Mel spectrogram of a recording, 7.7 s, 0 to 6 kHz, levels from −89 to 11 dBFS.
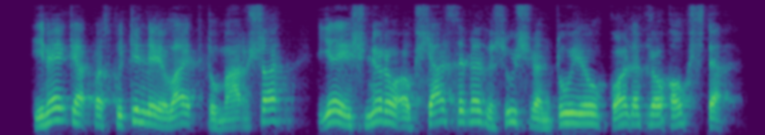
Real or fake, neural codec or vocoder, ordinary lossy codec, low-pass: fake; codec, 16 kHz, 1 kbps, FunCodec, trained on Chinese and English, 50 frames a second; MP3, 48 kbps; 5.4 kHz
